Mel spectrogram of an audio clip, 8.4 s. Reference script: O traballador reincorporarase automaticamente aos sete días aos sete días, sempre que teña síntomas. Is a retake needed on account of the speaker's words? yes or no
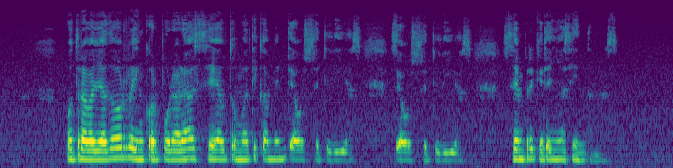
no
